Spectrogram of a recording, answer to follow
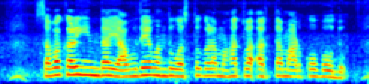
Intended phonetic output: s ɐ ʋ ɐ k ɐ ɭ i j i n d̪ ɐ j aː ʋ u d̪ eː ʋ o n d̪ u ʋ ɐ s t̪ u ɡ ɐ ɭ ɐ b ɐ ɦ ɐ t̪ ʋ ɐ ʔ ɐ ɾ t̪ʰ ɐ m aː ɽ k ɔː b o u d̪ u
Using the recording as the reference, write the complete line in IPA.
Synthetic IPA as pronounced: s ɐ ʋ ɐ k ɐ ɭ i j i n d̪ ɐ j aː ʋ u d̪ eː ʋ o n d̪ u ʋ ɐ s t̪ u ɡ ɐ ɭ ɐ m ɐ ɦ ɐ t̪ ʋ ɐ ʔ ɐ ɾ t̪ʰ ɐ m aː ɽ k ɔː b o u d̪ u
